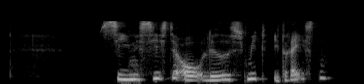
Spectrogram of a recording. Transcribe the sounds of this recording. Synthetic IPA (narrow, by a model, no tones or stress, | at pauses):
siːnəsisd̥əʔɒ̰ːle̝ːð̞ˠsmid̥id̥ʁɛ̰ːsd̥n̩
